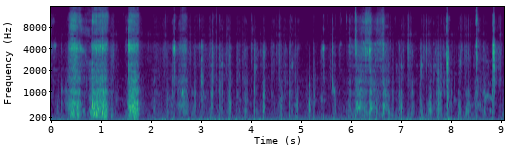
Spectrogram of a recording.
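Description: Close-miked slurping of spicy instant noodles: three quick loud slurps in the first two seconds, then wet chewing with many small clicks and smacks.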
